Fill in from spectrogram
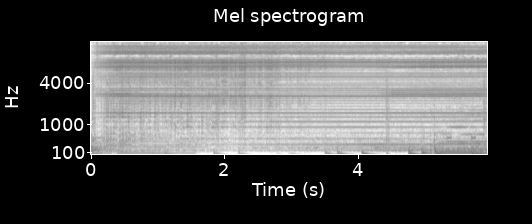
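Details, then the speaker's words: TIG welding on plate at lower amperage: high buzzing arc with crackly, static-like pops at the start (arc deflection) before the puddle is cleanly established with proper heat input for the material thickness, then steadies into smoother hum. "Do you hear how it kind of sounds a little bit crackly or a little bit like static? This is arc deflection occurring still. It happens at lower amperage before our puddle is established cleanly,"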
